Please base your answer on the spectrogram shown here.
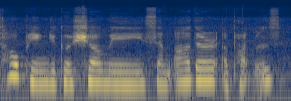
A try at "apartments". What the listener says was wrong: Apartment. Apartment. Nhưng mà em cảm giác là bạn không bật được hết cái hơi ra mà cứ bật giữa chừng của một tí. Apartments.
